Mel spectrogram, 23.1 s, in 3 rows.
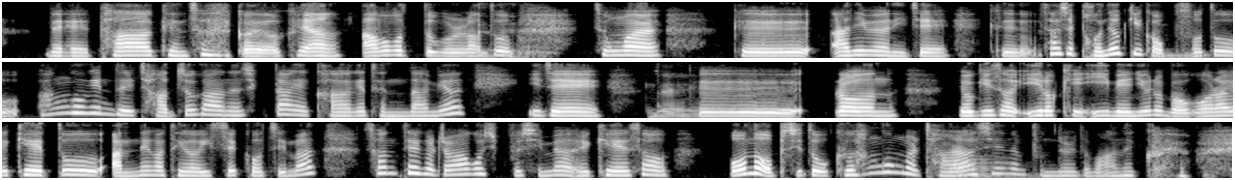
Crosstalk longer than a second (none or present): none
